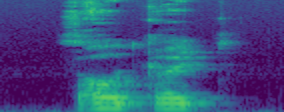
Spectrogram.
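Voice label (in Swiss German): "rotkrut", Alsatian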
